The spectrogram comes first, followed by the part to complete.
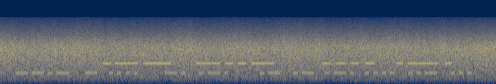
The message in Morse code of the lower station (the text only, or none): QTH NR AARHUS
